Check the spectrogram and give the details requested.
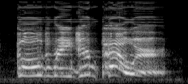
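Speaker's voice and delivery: high-pitched, geeky, nerdy superhero voice. A Gold Ranger toy key sounds its call, high-pitched nerdy hero voice. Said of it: "too high-pitched and just like nerdy hero".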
